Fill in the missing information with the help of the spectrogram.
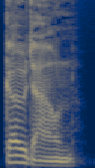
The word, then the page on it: godown: British English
